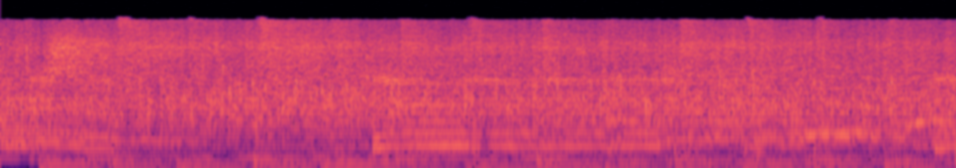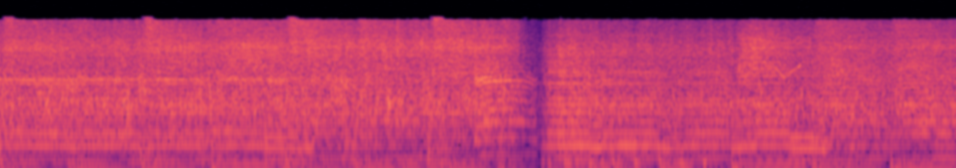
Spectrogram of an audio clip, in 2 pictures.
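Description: Talk-show house band playing break music with a steady, repeating bass line and melodic lines above it, dipping out for a moment about eleven seconds in.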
